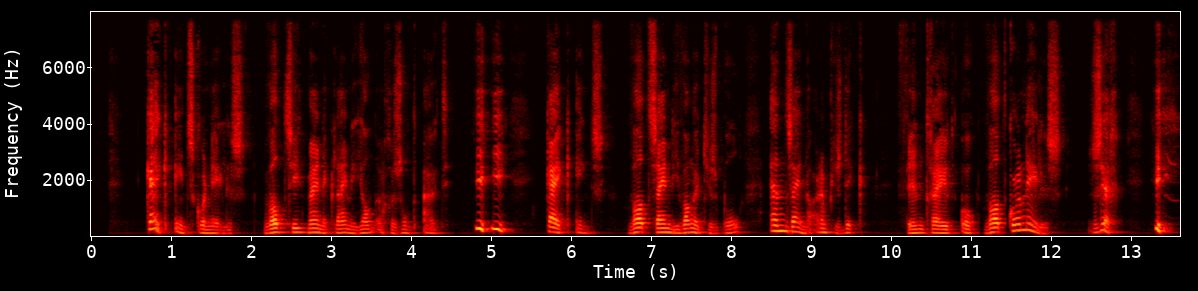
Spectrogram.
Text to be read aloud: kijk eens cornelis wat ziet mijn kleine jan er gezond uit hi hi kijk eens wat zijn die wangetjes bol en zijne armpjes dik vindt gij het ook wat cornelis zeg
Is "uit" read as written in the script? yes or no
yes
